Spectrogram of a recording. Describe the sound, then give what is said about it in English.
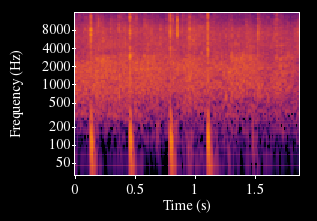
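Congregation clapping for the Lord at a church service, a soft wash of many hands with four louder, distinct claps landing in a fairly regular beat. “Give the Lord a hand clap for that.”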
